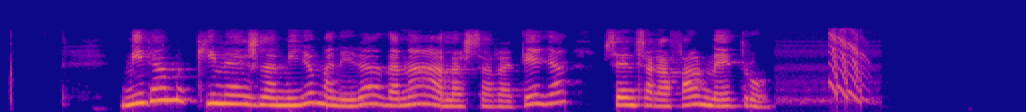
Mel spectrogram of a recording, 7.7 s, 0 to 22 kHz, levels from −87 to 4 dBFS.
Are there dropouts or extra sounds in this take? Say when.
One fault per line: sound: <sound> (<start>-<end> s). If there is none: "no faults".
sound: chirp (6.2-6.5 s)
